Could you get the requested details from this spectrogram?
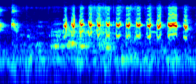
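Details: Champion long-tailed shrike (cendet) singing a full 'isian' song, a tutor recording for training other birds: a fast series of about fourteen harsh, evenly spaced notes after a brief quieter opening, with a faint low hum behind.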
